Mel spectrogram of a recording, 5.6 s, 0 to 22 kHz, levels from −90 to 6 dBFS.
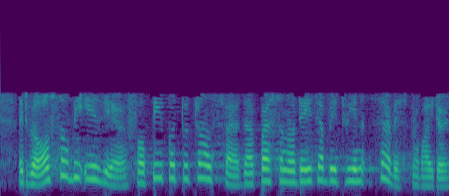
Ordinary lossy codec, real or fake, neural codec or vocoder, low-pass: MP3, 32 kbps; real; none; 3.6 kHz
